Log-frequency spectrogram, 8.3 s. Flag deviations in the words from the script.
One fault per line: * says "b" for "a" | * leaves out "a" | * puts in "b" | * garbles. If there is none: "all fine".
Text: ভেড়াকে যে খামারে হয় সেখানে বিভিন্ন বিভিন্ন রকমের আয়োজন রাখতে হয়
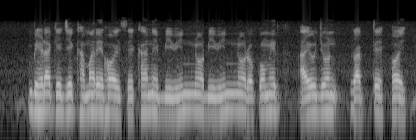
all fine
